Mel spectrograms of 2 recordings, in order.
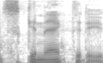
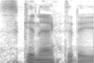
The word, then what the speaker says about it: Schenectady: I was actually born in Schenectady, if you want to have a fucking pronunciation problem. – What? – Schenectady, yeah. – Schenectady? – Mm-hmm.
